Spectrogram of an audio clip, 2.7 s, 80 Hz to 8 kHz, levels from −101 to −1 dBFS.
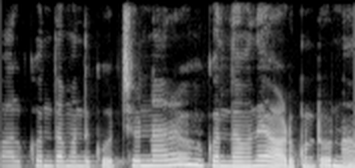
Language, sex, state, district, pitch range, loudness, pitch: Telugu, female, Telangana, Nalgonda, 210-230 Hz, -19 LUFS, 220 Hz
